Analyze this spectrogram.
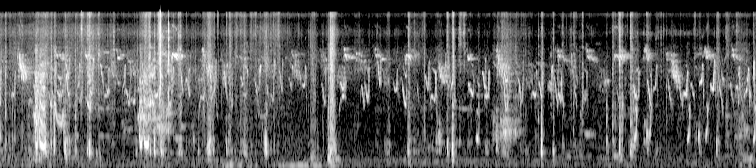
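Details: Chicks of the grey francolin, or dakhni teetar, feeding: scattered thin, high chirps and short peeps over soft tapping, louder bursts near the start and middle.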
